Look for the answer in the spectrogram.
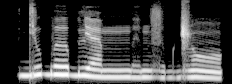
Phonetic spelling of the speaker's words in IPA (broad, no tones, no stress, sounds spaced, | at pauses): dʲ u b əː b lʲ æ mː ɛ̤ m z ə̤ b ɖ͡ʐ ɔ̃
